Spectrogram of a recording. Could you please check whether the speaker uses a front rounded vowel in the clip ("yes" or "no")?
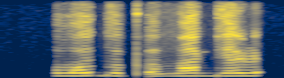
yes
